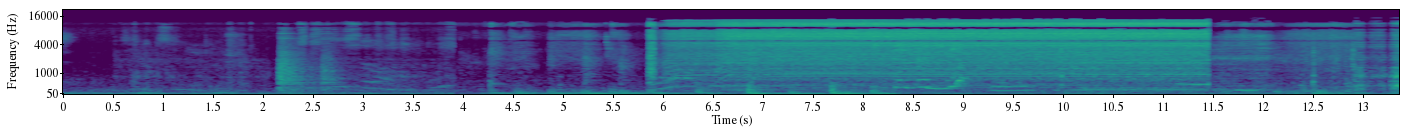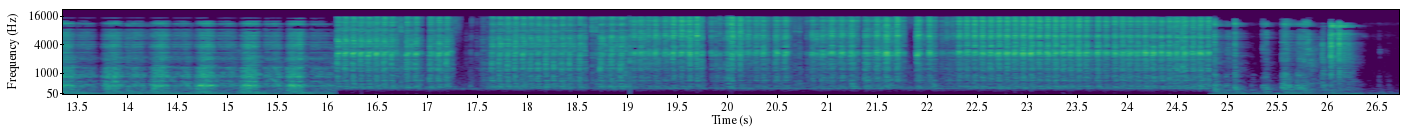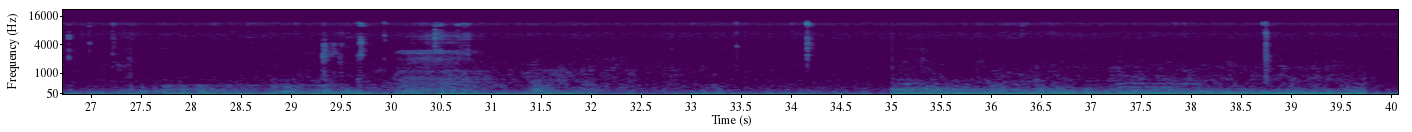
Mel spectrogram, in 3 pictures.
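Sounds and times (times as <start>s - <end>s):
saw cutting metal: 6.0s - 11.5s, 13.0s - 24.9s
small electric drill whining: 6.0s - 11.5s, 16.1s - 24.9s.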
